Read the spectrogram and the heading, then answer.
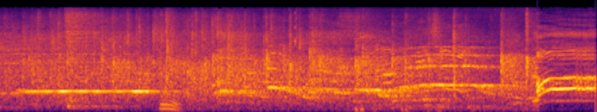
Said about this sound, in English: Clap.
